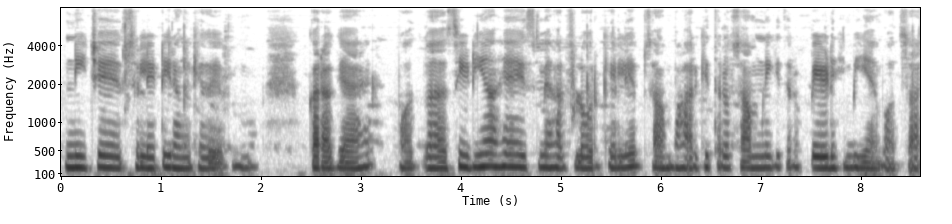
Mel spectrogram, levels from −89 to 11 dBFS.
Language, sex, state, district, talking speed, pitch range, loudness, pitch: Hindi, female, Uttar Pradesh, Jalaun, 195 wpm, 190-210 Hz, -18 LUFS, 205 Hz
